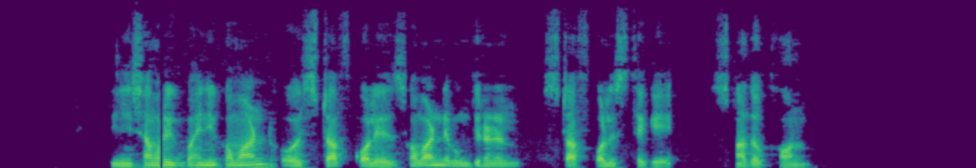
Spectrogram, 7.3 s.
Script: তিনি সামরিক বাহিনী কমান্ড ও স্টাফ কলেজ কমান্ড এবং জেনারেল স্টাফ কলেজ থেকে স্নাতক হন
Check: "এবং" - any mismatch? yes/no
no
